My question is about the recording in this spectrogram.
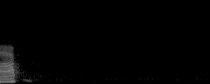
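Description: The last word of a man's speech, then near silence with one faint, short click about a second in.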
